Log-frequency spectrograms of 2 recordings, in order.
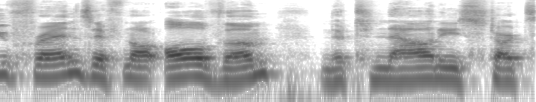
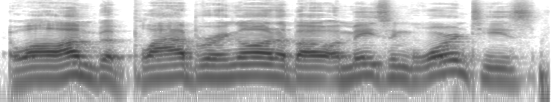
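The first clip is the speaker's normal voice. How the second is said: normal talking voice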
